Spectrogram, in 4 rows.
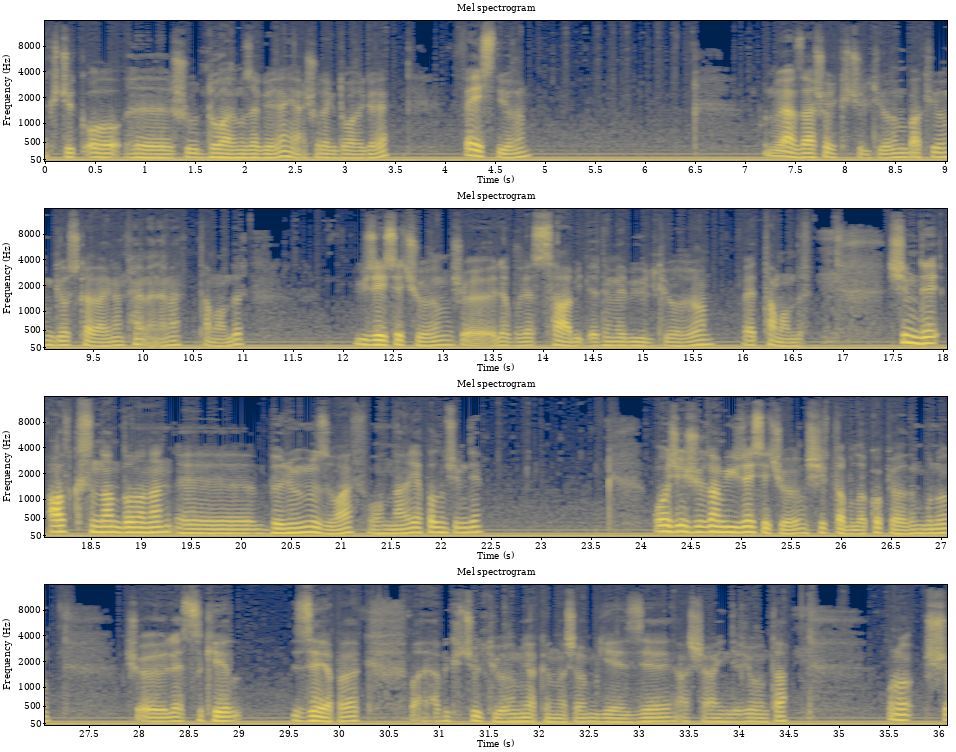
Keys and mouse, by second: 4.2-12.6 drag, 5.3-7.2 middle drag, 5.3-25.9 right drag, 8.9-12.9 middle drag, 12.9-24.3 drag, 24.3-25.9 middle drag, 26.0 shift+d, 28.0 s, 28.2 z, 28.8 s, 32.0 shift+space, 32.6 g, 35.2 click, 35.8-36.0 middle drag.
